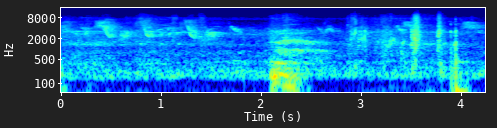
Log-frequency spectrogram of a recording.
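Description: Small birds chirping repeatedly in short, falling notes. There is a dull thump about halfway through and two sharp knocks near the end.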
